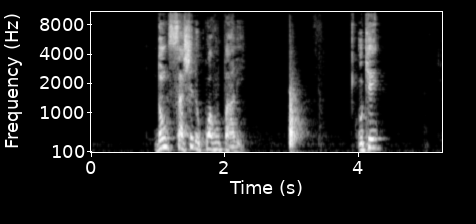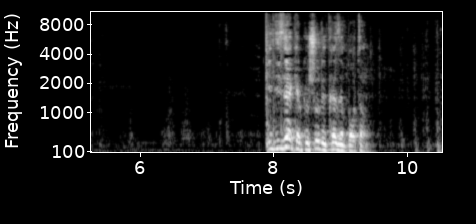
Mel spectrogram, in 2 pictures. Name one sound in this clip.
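A man speaks calmly and close up, in short bursts with pauses.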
